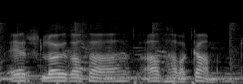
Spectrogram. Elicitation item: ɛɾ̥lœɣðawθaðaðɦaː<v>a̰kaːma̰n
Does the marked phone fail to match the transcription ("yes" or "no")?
no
